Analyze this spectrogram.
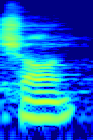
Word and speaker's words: Chan: and uh Chand Buddhism Chand is the original Chinese word for Zen um but it when I moved to Japan the Japanese pronounced that uh ideogram Zen so I'll use the word Sean um and the whole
